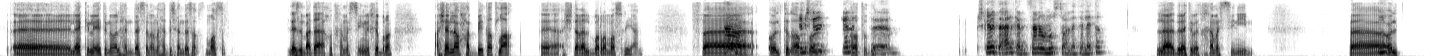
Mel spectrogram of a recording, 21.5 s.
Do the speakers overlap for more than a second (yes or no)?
yes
